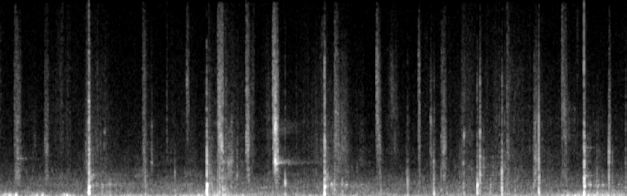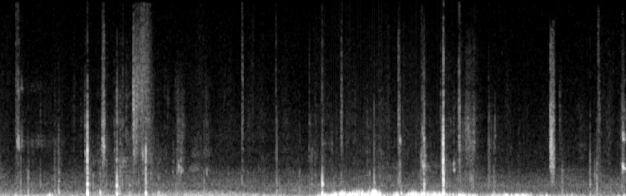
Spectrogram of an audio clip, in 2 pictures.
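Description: Tennis rally on a hard court: sharp pops of racket strikes and ball bounces about every second, with shoes scuffing on the court. A burst of low rumble about ten seconds in is the loudest sound.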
